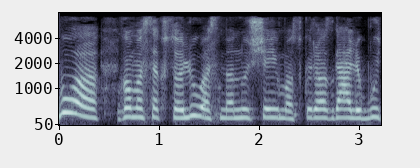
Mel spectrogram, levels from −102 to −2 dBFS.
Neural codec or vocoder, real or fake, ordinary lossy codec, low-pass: none; real; MP3, 48 kbps; 7.2 kHz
